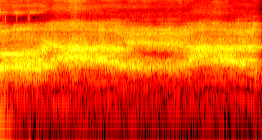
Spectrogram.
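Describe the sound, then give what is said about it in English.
A loud vocal fry scream, gritty and raspy, held steadily for about four seconds with no talking around it. “Uh, fries are more of like that grudge sound that I told you about.”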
